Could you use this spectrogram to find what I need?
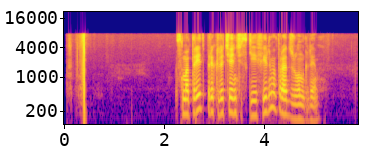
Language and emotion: Russian, neutral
